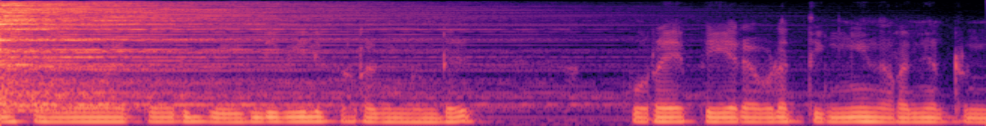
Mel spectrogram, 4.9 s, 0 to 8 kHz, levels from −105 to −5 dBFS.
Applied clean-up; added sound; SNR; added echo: none; Crash cymbal; -1 dB; none.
